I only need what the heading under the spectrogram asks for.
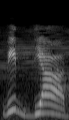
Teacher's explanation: ವಿ ಅಕ್ಷರದ ಮೇಲೆ ಆಘಾತ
